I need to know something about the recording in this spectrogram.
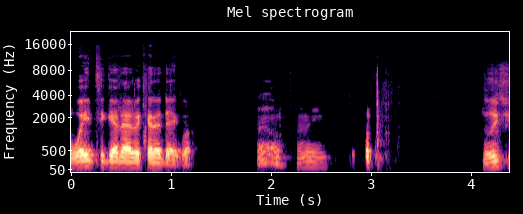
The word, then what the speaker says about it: Canandaigua: And he couldn't wait to get out of Canandaigua.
